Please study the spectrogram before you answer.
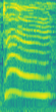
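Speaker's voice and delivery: cheery high bye. Real, not acted. Cheerful sign-off.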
